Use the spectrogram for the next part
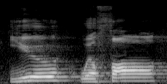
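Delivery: solemn stretched warning; slow emphatic warning. Shown as a demonstration. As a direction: drag out each word like a prophecy. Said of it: "You can't emphasize anything more than that".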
